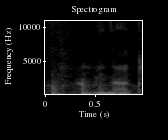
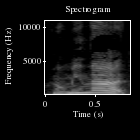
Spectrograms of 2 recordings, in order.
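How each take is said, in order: First: Whispered take-back; whispering. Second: Said in the usual way. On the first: Acted. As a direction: whisper it quickly. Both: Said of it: "That was mean".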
